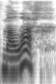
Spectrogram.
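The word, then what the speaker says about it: מלאך: This one is malach. Malach. M-A-L. And that's dividing the word. That's not an E. Two syllables.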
